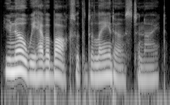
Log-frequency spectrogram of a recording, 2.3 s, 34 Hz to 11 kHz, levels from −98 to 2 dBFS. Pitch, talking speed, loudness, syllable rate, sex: 165 Hz, 265 wpm, -20 LUFS, 6.1 syllables/s, female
